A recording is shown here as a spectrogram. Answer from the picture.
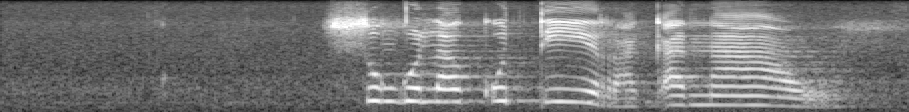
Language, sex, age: Tsonga, female, 19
